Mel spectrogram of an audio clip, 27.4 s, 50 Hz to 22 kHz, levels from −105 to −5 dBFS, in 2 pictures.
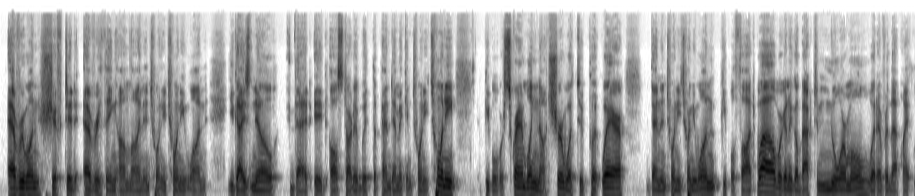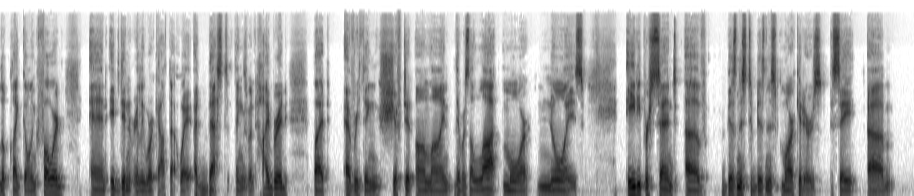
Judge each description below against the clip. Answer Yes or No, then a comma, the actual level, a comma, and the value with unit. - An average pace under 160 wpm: No, average, 170 wpm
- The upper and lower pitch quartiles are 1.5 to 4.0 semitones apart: No, average, 4.6 semitones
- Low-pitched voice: Yes, low, 100 Hz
